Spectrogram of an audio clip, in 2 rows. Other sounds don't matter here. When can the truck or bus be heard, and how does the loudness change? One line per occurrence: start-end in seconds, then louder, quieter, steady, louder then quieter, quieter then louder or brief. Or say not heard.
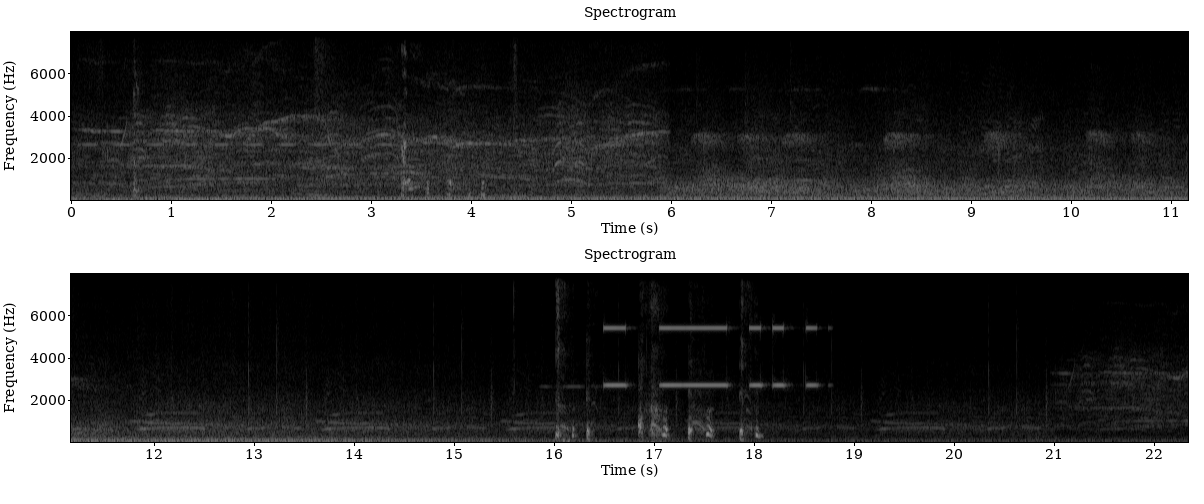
0.0-22.3 quieter.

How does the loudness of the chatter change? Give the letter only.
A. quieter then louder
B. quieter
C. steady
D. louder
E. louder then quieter
B.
